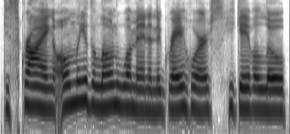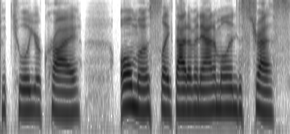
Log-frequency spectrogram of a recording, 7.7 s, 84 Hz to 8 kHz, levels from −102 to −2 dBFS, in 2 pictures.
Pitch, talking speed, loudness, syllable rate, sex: 195 Hz, 180 wpm, -18 LUFS, 4.7 syllables/s, female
